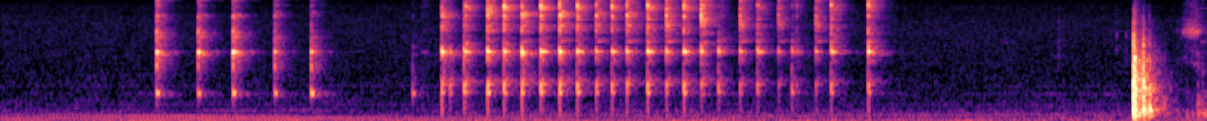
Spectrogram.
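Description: Spoon clinking against the inside of a ceramic mug while stirring: a few separate taps, then a quick run of ringing clinks lasting about two seconds. A single sharp knock near the end.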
